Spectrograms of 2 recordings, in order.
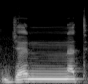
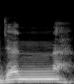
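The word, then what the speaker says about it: جنت: Coba ini jannat atau jannah. Nah, kemudian baca jannat. Oh ya, benar. Jadi kalau baca jannah, oh salah. Ini rosemnya apa? Tak maftuha. Harusnya bacanya tak maftuha dengan tak. Jannat.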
